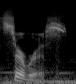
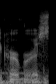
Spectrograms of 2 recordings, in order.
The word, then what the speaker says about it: Cerberus: Because I'm looking at the name, and I think it's Cerberus. Yeah, it's fun to say Kerberos though.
